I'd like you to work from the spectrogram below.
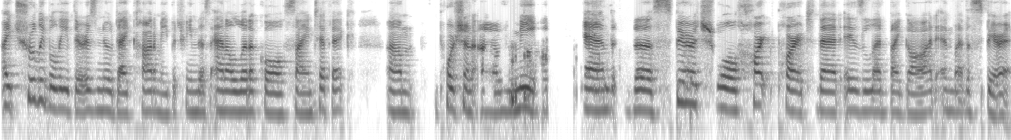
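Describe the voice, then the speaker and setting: A woman with a plain, everyday voice at a fairly slow pace. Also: fairly low pitch for a woman, fairly even intonation. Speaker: faith community representative. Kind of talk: presentation.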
